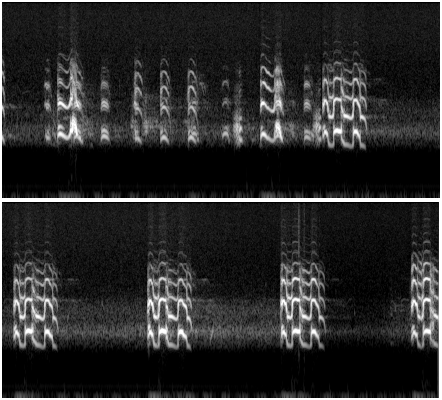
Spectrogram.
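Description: Lesser white-fronted goose giving high, squeaky yelping calls, first in quick scattered notes, then in paired bursts about every second and a quarter.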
